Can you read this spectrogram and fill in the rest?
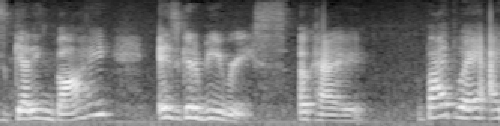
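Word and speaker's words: Rhys: thought his name was Rise. So in my head, I still say Rise. What is he, bread? I just can't read that as Reese.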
